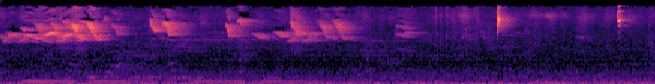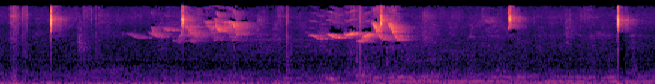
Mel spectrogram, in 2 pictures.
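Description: Young blue-black grassquit (tiziu) giving rapid bursts of high chirps, near the start and again about thirteen seconds in. Single sharp clicks come every second or two in between.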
